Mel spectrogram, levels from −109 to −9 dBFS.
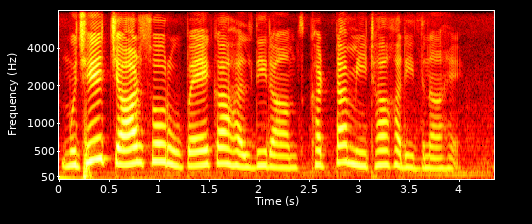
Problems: none marked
